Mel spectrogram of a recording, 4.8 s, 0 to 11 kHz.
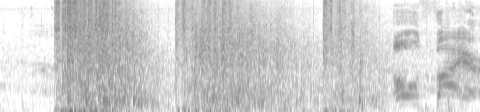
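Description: Musket volley in Assassin's Creed 3, soldiers firing on command: a sudden loud crash of many shots that rolls into a sustained crackle and a second volley, then voices shouting orders near the end.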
